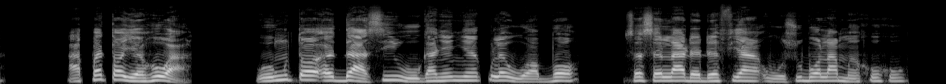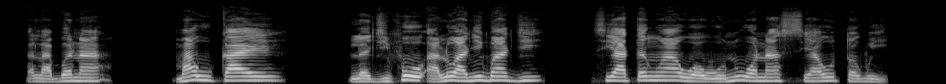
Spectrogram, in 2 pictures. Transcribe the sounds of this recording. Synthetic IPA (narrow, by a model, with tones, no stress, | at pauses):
a˨ɸɛ˦t̪ɔ˦je˨ɦo˦wa̰˨ | wo˨ŋũ˦t̪ɔ˦ɛ˦d̪ɛ˦a˨si˦wo˨ɡa˨ɲɛ̃˦ɲɛ̃˦k͡plɛ˦wo˨a˨bɔ˦ | sɛ˦sɛ˦la˦ɖɛ˨ɖɛ˦˨fi˦a˦wo˨su˦bɔ˦la˦mɛ̃˨xo˦xo˦ | ɛ˦la˨bɛ˦nã˦ | mã˦wu˦ka˦ɛ˦ | lɛ˨d͡ʑi˨ɸo˦a˨lo˦a˨ɲĩ˦ɡ͡bã˦d͡ʑi˦ | si˨a˨t̪ɛ˦ŋũ˦a˦wɔ˨wo˨nũ˦wɔ˨nã˦si˨a˨wo˦t̪ɔ˦ɡ͡bḭ˨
